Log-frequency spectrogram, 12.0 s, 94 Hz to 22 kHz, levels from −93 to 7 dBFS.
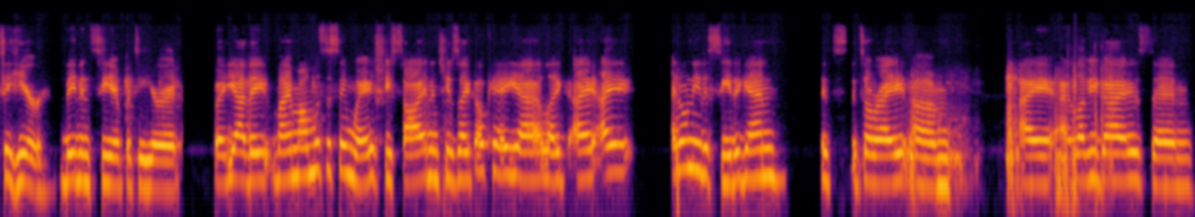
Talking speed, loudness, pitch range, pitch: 245 wpm, -13 LUFS, 220-255 Hz, 235 Hz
